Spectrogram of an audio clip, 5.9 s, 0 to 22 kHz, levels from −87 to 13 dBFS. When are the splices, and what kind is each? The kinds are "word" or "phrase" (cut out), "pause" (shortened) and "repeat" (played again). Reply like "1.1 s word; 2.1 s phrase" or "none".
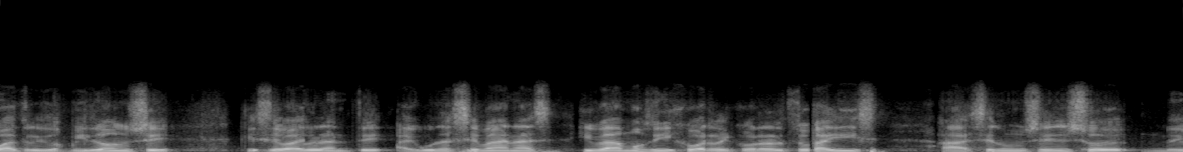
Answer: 1.5 s word; 2.8 s pause; 4.0 s word

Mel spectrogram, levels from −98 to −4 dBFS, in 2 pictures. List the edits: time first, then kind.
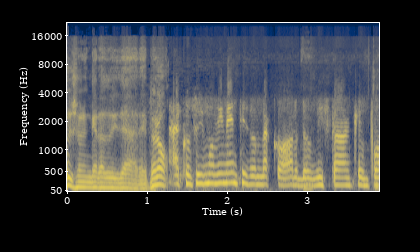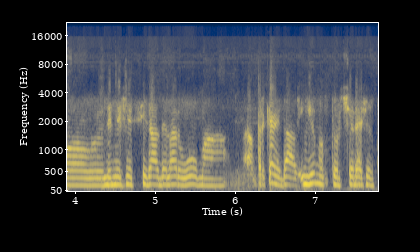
4.3 s word; 6.8 s word

